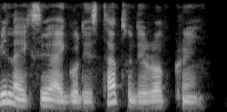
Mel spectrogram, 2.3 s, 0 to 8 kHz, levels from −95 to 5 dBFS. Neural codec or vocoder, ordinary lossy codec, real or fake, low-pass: none; Opus, 64 kbps; real; 7.2 kHz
